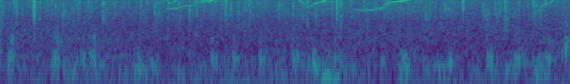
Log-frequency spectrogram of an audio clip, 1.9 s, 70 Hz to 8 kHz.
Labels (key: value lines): label: biophony, dolphin
recorder: SoundTrap 500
